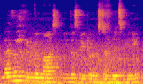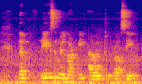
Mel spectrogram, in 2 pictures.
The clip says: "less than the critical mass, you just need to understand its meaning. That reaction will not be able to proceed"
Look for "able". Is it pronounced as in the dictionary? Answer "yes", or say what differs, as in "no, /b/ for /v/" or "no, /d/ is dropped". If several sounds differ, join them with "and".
no, /b/ is dropped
